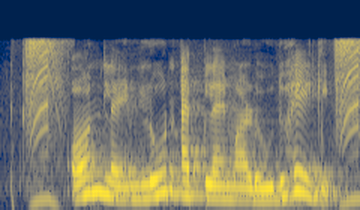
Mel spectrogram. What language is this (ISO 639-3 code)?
kan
